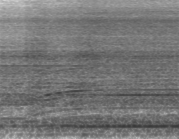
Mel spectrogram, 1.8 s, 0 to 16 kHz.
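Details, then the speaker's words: Steady whirring blower noise with faint whine from a helmet-based non-invasive ventilator started at 5 EPAP/IPAP, then raised to 15 CPAP, during a setup demonstration without a patient. "to check if the unit is working properly you can just press start so here you hear a sound"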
